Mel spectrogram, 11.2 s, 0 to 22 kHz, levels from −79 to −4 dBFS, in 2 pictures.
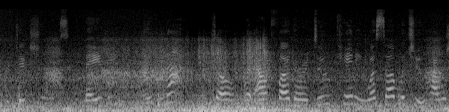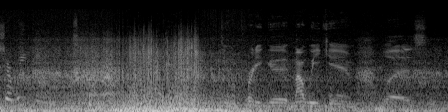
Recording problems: wind noise on the microphone; heavy; as loud as the speech

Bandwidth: 15.5 kHz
